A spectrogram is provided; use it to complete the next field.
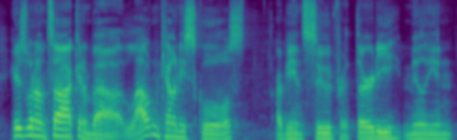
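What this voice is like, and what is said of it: Slightly scratchy voice. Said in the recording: “My voice is a little scratchy.”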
